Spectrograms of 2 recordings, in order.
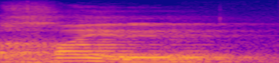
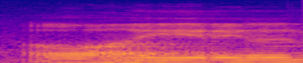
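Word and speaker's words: غير: Kenapa bisa keluar khairil? Karena kita menekannya terlalu kuat. Kalau ghain ini dia maunya ramah-ramah kita. Jangan keras-keras. Ramah-ramah. Ghairil maghdu. Jangan khairil maghdu.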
